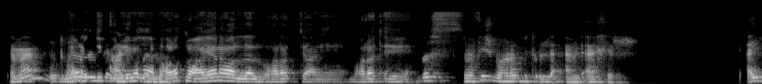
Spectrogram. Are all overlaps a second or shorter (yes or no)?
no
